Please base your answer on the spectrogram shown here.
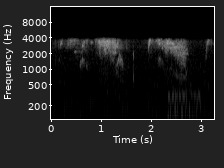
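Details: Two white stork chicks and an adult male at a webcam nest in Fohrde, Germany, during a 1:45 p.m. feeding on 21 July 2019: two shrill, squealing calls with a wavering, falling pitch, the second followed by a low buzz.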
